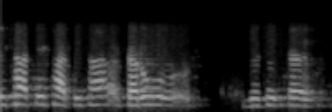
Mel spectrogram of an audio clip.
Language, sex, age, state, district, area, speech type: Maithili, male, 18-30, Bihar, Supaul, rural, conversation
